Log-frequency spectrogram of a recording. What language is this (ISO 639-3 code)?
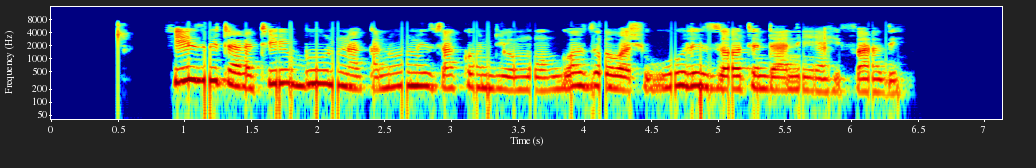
swa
